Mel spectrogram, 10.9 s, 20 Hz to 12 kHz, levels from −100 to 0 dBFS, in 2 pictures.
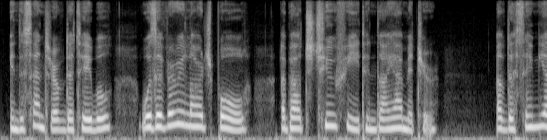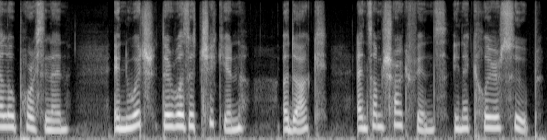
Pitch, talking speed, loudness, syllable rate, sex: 225 Hz, 205 wpm, -20 LUFS, 5.9 syllables/s, female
